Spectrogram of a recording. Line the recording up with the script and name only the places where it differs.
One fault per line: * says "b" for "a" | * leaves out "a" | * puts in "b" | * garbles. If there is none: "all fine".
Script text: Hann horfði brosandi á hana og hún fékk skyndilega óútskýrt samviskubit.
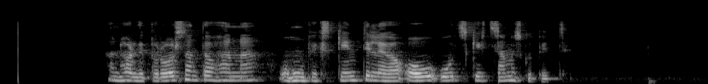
all fine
